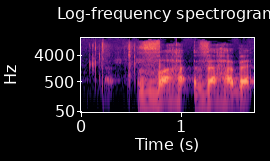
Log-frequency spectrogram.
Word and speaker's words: ذهب: Of course, you will not do like that, but it's just like a drawing says that this tongue, ذهب, is a bit out, and ظهر is like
